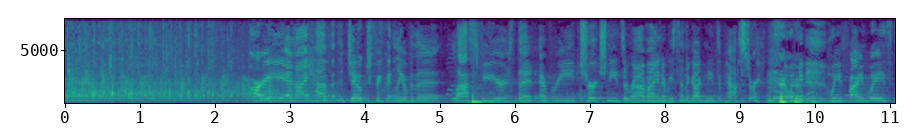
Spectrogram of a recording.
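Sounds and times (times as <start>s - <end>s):
audience applause: 0.0s - 2.8s
speech: 2.5s - 11.0s
laughter: 9.2s - 10.4s.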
